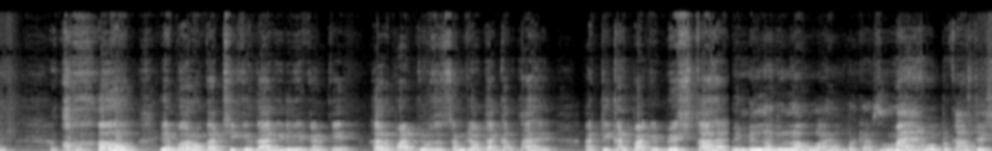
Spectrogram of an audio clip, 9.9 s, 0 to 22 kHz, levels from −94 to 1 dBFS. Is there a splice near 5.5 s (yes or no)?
no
